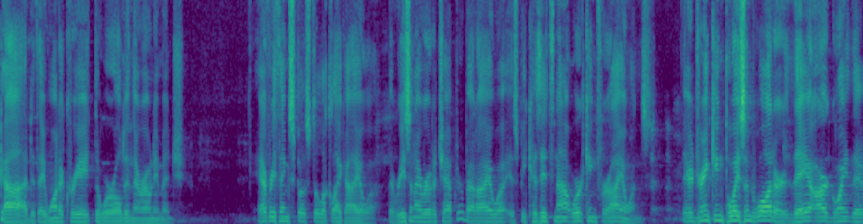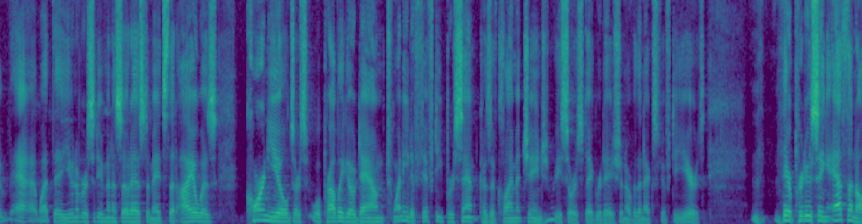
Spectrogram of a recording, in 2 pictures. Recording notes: This is shared audio from Town Hall Seattle. This is shared audio from Town Hall Seattle.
